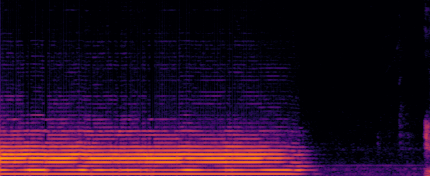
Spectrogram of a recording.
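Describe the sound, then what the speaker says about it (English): A single steady trumpet C note sounds for about three seconds, close and even in a beginner's band lesson, then cuts off, leaving near silence and a brief noise at the end. "make sure your C note sounds like this."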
